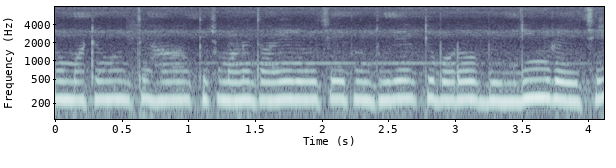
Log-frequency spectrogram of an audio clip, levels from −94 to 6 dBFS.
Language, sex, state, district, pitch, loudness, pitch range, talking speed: Bengali, female, West Bengal, Paschim Medinipur, 225 Hz, -11 LUFS, 225-230 Hz, 190 wpm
